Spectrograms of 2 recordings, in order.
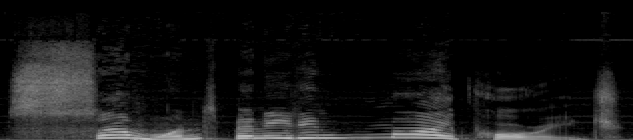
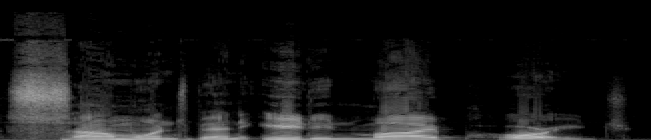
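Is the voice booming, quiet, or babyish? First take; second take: quiet; booming. First: It is said in a quiet voice. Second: It is said in a booming voice.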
